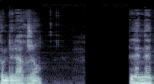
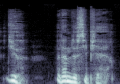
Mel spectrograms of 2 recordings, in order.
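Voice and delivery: a sudden cry of shock, raised and louder; startled exclamation; 6 semitones higher, 7 dB louder than usual. A narrator's reading. Morlaix sees Sipierre enter, startled cry. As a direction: gasp out the name as she appears unannounced. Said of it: "fit madame de la Morlaix".

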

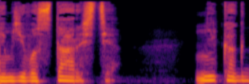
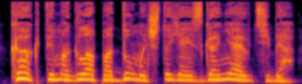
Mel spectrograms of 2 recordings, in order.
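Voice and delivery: much louder cry of disbelief; shouted out; 8 dB louder than usual. A narrator's reading. The caliph cries out to Zeinab, loud and hurt. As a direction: burst out in hurt protest. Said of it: "выкрикнул он".

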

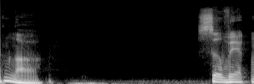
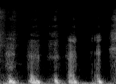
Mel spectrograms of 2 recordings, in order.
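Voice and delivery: a soft unvoiced villain's snicker; quiet sinister laugh; breathy evil chuckle; 6 semitones lower, 8 dB quieter than usual. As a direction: chuckle under your breath with malice. Sorcerer gloats after threat.

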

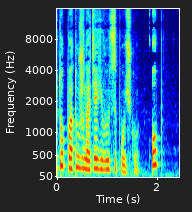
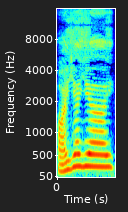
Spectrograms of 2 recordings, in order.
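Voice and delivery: slow, drawn-out higher tut-tut; sing-song chiding, louder held vowels; mock reproach; 5 semitones higher, 3 dB louder, much slower than usual. A narrator's reading. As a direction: cut in with a teasing scolding. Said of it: "перебил его Васильев".

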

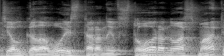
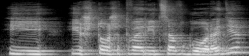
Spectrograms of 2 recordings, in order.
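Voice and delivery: frightened question; 12 semitones higher than usual. Acted. Sorceress frightened.

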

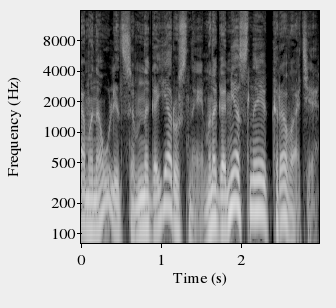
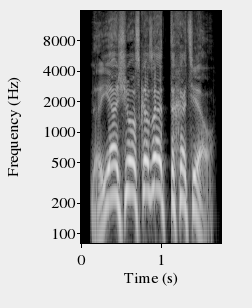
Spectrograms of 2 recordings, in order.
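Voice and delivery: loud; 7 semitones higher, 3 dB louder than usual. Acted. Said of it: "громко проговорил я".

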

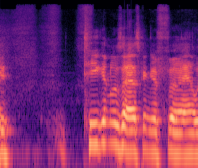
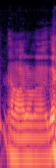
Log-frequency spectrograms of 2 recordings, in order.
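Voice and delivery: ordinary delivery

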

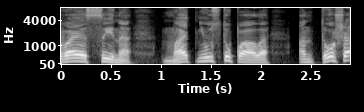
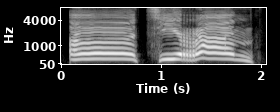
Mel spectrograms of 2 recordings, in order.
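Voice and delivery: very high, loud shrieked accusation; squeal; 12 semitones higher, 4 dB louder, much slower than usual. A narrator's reading. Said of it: "взвизгнула Юлия". (пронзительный визг)

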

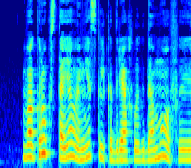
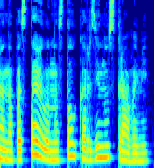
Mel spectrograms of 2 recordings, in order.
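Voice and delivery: usual speaking voice

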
